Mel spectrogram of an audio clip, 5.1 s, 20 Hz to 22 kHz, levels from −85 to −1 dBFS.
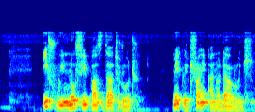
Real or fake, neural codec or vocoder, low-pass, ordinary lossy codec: fake; codec, 16 kHz, 16 kbps, FunCodec, trained on Chinese and English, 50 frames a second; none; none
